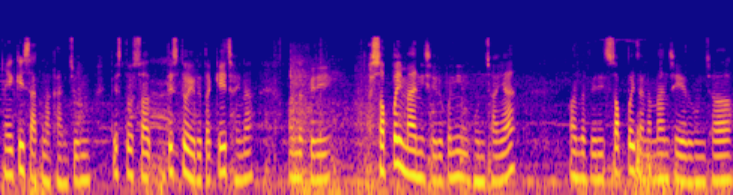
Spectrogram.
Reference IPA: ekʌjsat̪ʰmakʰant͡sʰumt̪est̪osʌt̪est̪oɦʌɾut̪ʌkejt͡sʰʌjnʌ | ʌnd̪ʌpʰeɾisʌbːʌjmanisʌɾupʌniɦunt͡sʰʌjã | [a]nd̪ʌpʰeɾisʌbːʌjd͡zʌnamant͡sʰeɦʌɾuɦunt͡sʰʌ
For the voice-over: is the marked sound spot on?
no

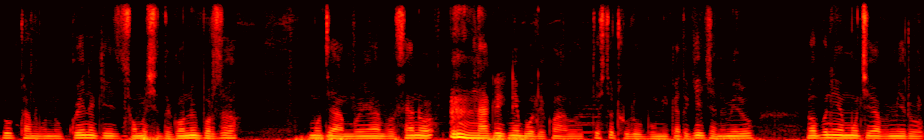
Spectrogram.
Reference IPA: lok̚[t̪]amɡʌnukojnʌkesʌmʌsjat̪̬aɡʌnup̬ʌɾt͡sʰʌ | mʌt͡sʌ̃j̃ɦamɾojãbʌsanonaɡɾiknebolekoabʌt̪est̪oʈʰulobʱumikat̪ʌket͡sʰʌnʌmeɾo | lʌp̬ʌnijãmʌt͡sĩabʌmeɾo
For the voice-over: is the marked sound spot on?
no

